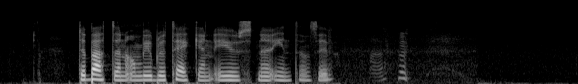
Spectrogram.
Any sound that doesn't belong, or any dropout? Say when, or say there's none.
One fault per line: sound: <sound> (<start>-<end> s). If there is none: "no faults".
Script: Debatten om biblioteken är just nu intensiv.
sound: laugh (3.7-4.7 s)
